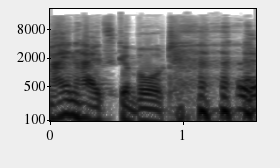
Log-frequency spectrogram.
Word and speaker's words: Reinheitsgebot: Uh, I'm not great at pronunciations, but Reinheitsgebot. Um, Reinheits, and, uh, Reinheitsgebot.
